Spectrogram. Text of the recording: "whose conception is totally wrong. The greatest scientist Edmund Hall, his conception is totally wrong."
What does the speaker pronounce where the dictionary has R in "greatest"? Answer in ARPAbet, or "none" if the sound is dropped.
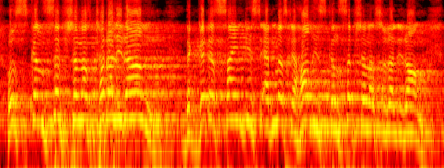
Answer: none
